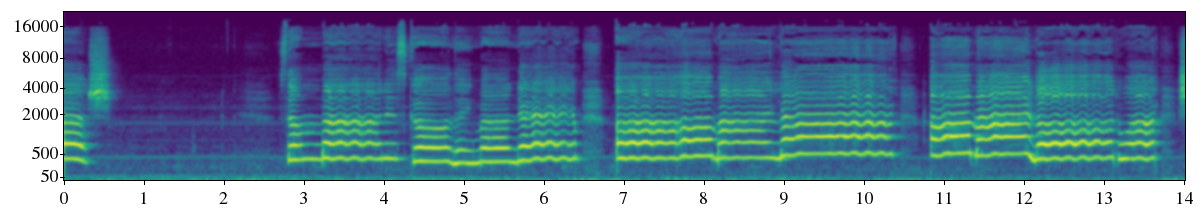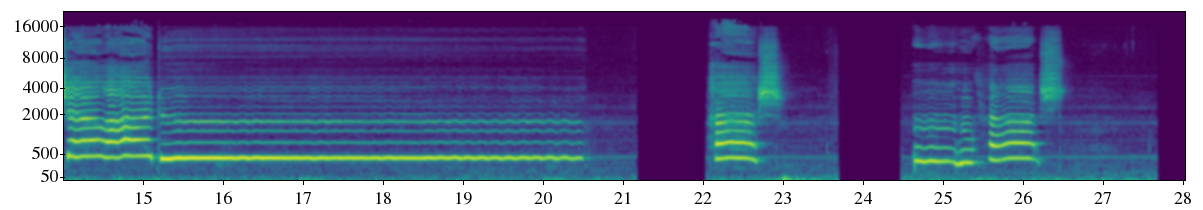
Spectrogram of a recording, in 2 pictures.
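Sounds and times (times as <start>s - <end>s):
soprano singing: 0.0s - 0.6s, 2.7s - 20.6s, 22.1s - 23.1s, 24.6s - 26.6s.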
